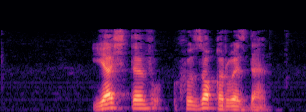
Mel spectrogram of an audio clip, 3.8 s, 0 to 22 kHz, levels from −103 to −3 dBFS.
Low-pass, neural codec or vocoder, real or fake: 7.2 kHz; none; real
